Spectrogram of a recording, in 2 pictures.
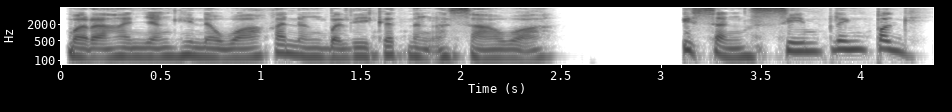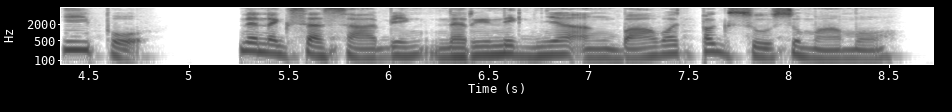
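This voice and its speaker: A Filipino woman reads a dramatic story with a soft-edged, mellow tone and a fairly low voice. Her storytelling is measured, earnest and sentimental, captured in a close, dry recording. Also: dry recording. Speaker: narrator of a drama story podcast. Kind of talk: scripted dramatic story narration.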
